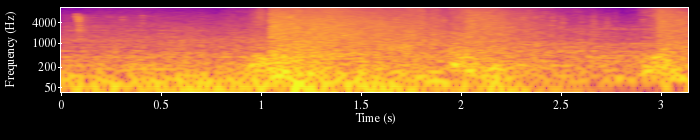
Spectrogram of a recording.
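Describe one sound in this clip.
A blade swings with a sharp whoosh.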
